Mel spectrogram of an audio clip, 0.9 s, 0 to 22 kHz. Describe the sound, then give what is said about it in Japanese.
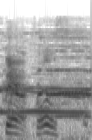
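Chickens in a coop clucking and calling in a chorus, with a couple of harmonic squawking calls in quick succession over a steady high-pitched background tone. “これね、これねしばらく5分ぐらいこの鶏の鳴き声だけを皆さん聞いてください。”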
